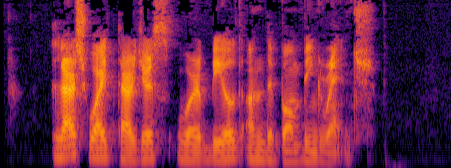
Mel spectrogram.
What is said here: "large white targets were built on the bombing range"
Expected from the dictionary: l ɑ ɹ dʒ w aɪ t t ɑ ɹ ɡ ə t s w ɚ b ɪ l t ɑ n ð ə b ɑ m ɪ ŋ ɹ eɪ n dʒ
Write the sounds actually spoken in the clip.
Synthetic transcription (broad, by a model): l ɑ ɹ dʒ w aɪ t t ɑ ɹ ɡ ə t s w ɚ b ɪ l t ɑ n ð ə b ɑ m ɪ ŋ ɹ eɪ n tʃ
